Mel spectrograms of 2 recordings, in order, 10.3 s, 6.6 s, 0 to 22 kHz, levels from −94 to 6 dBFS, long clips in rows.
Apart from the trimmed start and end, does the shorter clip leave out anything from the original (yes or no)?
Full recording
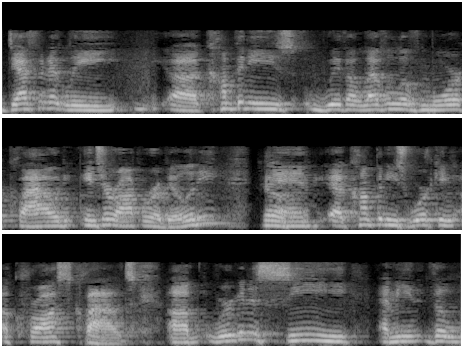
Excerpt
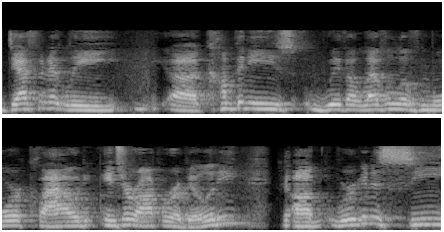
yes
